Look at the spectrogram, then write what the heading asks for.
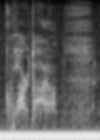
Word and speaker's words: quartile: hard to pronounce I quartile it's almost like a w score tile is how you pronounce that and spelled quar di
